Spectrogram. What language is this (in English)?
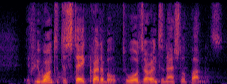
English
